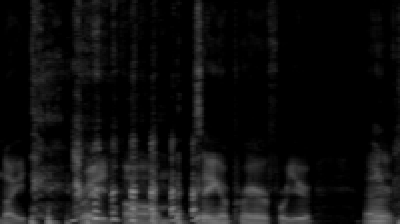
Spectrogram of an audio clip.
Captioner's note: laughing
